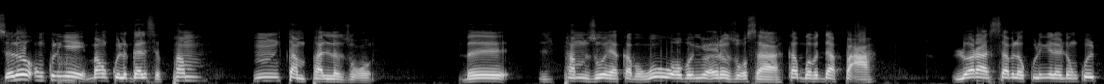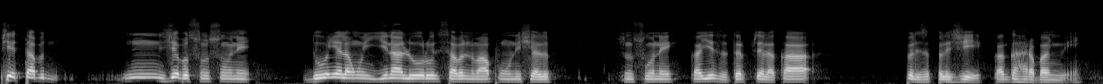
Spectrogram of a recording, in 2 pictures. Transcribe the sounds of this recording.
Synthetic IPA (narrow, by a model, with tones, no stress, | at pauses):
sa˦lo˦ŋ̩˦kʊ˦lʊ˦ɲɛ˦ba˦ŋkʊ˦lɡa˦lɨ˦sɨ˨pa˦m | n̩˦ta˦mpa˦lːa˨zʊ˨ʔʊ˨ | bɛ˦ | pa˦mzʊ˦ja˨ka˨bɨ˨wo˦wo˦ʔbɨ˦ɲɔ˦ʔɪ˦ɾɨ˦zʊ˦˨ʔʊ˨saː˨ka˦ɡ͡bɔ˨bɨ˦da˦pa̰˨ʔa˨ | la˦ɾa˦˨sa˦bla˨kʊ˦lɲɛ˦la˨dɨ˦ŋ˦kʊ˦lpi˦e˨ta˦b | n̩˦ʒɛ˦bɨ˨sʊ˦nsu˦nɨ˦ | doː˦ɲɛ˦la˨ŋʊ˦n˨ji˦na˦loː˦ɾɨ˦sa˦bɨ˦nɨ˨ma˦puː˦nɨ˦ʃɛ˦lɨ˦ | sʊ˦nsu˦nɨ˦ka˦jɛ˦sɨ˨tɨ˦ɾɨ˦pi˦ɛ˦˨la˨ka˦ | pɨ˦lɨ˨zɨ˨pɨ˦lɨ˦˨ʒe˦˨ka˨ɡa˦ɦɾɨ˨ba˦ɲṵ˨ʔɪ̰˨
